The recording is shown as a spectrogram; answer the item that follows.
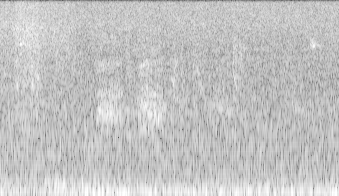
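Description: Near silence outdoors with a low steady hum and two faint, short bird calls in the middle, like distant caws.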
